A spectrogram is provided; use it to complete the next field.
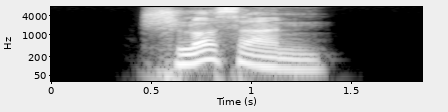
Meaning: to do the job of a metalworker or fitter
- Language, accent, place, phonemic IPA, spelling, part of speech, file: German, Germany, Berlin, /ˈʃlɔsɐn/, schlossern, verb, De-schlossern.ogg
